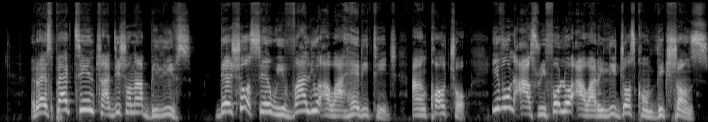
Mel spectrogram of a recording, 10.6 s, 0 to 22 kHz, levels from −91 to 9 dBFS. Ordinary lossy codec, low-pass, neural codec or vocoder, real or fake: none; none; none; real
